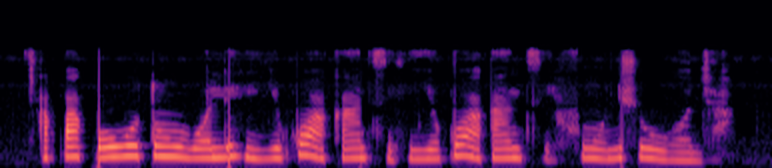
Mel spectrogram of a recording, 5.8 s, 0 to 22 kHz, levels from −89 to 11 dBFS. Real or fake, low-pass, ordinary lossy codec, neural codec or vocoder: real; 7.2 kHz; none; none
